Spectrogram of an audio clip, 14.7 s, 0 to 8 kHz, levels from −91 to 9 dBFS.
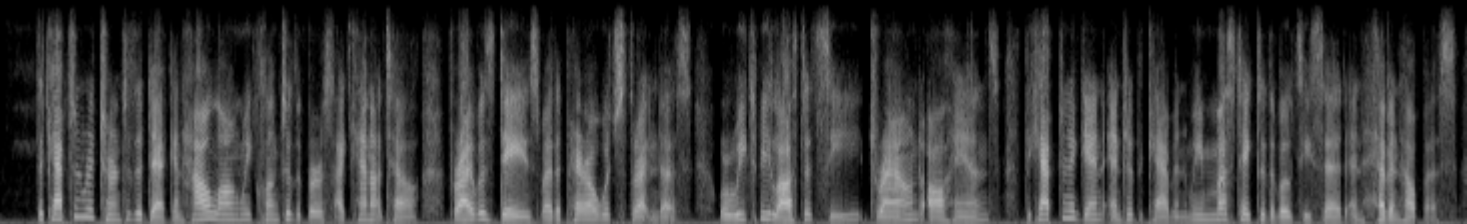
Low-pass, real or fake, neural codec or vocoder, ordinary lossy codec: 7.2 kHz; fake; vocoder, 22.05 kHz, 80 mel bands, WaveNeXt; Opus, 16 kbps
